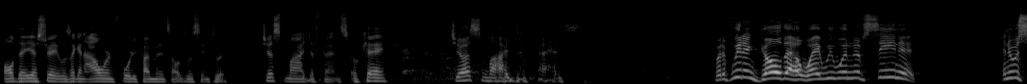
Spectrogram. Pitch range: 200-280 Hz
